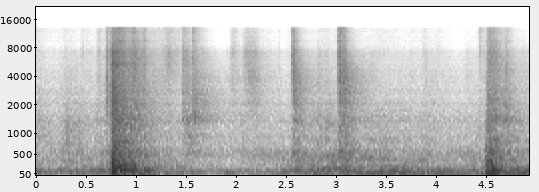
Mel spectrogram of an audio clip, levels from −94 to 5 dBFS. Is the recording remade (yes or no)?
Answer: yes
